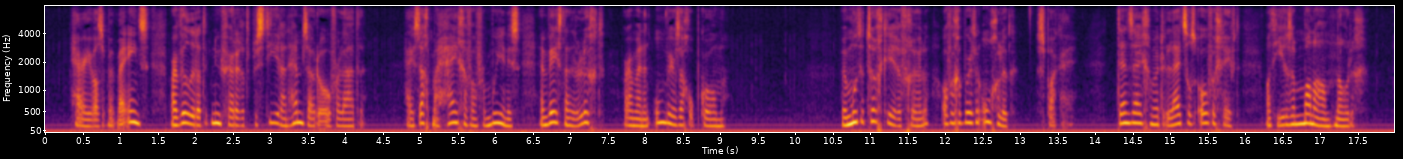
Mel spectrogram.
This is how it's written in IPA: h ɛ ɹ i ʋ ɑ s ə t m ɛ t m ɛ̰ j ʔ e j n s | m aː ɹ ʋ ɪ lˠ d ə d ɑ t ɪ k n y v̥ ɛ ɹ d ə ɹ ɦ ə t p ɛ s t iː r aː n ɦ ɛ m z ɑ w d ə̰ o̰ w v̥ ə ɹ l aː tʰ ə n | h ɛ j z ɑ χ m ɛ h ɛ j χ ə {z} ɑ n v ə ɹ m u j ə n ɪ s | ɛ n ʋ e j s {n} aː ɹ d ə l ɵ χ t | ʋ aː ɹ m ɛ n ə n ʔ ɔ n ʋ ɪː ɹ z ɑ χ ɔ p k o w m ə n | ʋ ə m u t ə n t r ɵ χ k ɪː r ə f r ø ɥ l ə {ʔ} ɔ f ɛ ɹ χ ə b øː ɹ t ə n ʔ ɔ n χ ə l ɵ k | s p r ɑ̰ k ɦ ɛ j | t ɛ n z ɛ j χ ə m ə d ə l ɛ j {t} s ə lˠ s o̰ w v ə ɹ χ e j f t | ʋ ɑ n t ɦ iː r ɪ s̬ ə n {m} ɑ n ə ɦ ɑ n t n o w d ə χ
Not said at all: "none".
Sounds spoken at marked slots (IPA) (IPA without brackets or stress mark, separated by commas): v, n, ʔ, t, m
